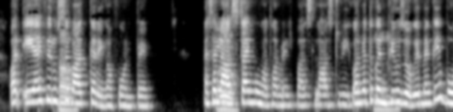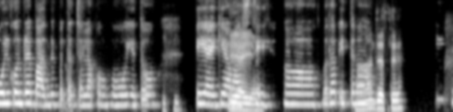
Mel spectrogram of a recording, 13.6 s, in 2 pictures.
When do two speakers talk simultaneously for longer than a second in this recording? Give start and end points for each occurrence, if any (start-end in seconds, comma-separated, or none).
none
